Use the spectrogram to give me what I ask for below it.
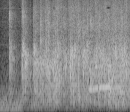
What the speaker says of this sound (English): Can we give Rama a big round of applause, please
